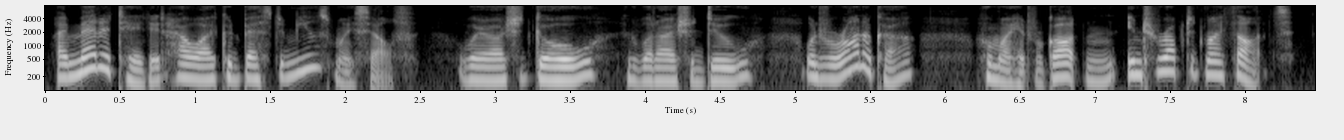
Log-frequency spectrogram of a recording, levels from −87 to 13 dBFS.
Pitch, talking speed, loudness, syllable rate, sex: 190 Hz, 185 wpm, -18 LUFS, 5.9 syllables/s, female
